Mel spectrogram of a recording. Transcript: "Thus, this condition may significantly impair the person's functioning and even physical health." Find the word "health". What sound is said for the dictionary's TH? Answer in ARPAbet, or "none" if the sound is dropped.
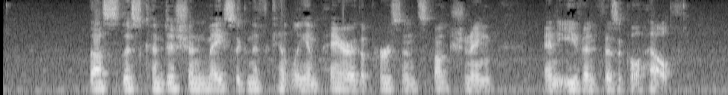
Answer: TH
